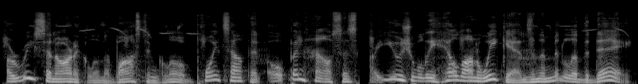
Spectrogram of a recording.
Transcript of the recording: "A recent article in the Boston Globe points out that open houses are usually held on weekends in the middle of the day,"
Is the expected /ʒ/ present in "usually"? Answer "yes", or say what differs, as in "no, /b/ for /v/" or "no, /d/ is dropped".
yes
